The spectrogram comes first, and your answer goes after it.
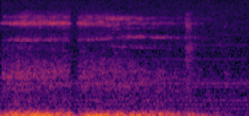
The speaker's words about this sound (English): Breathe, take a breath. Let go of them, just blow them out.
